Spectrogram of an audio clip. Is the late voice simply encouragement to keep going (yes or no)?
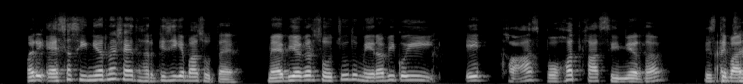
yes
